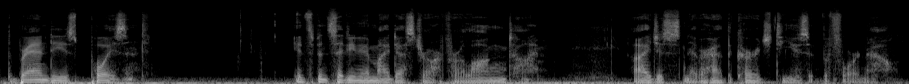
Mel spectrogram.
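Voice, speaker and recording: An actor playing a weary, despairing pastor who is losing his faith in a horror audio drama, speaking haltingly and earnestly. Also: extremely low pitch, flat delivery, creaky, slightly rough, full character voice. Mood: bleak, despairing.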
